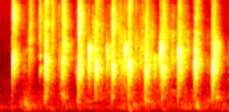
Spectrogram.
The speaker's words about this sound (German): Okay, pass auf, wir machen das wie beim letzten Mal mit der, mit der Wochenaufgabe. Ihr klatscht einfach bei dem Titel, den ihr am äh, meisten wollt.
